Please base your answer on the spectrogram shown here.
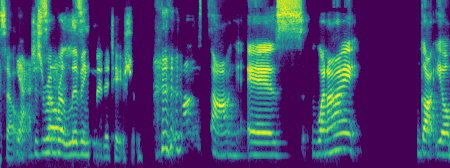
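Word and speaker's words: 명상: book, now you pronounce it, I want to pronounce it right. Say it, it's very difficult, Hannah. It's Myeongsang, and it's translated as meditation. Right? Myeongsang.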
